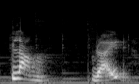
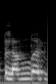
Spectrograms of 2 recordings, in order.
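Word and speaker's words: plumber: okay but we should not use this word प्लम right प्लम के आगे अगर हम ये भी लगा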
